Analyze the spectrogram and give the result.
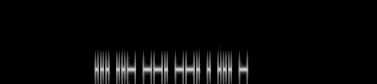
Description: Morse code, heard as a keyed tone, about 44 wpm, 700 Hz. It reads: SUGGEST
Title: Top 1251-1500 Words 45wpm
